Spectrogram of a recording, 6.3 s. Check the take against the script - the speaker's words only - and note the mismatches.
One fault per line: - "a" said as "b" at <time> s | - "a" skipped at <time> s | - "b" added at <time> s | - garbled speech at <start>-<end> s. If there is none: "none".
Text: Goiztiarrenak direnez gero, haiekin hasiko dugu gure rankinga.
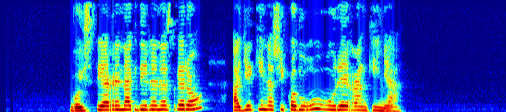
none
